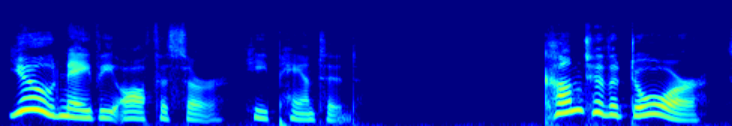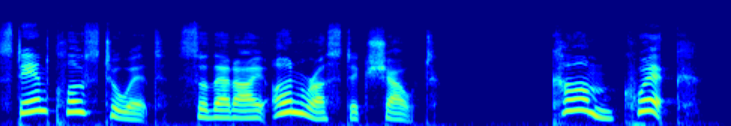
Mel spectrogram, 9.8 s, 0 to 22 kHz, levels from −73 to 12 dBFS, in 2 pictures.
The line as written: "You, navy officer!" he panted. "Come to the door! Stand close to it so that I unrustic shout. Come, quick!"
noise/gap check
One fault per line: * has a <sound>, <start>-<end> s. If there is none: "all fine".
all fine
